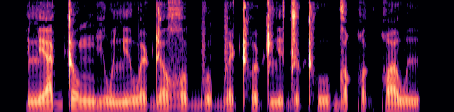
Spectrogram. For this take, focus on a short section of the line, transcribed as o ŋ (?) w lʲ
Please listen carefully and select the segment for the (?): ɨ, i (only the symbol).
i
